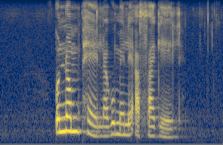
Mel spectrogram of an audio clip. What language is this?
Zulu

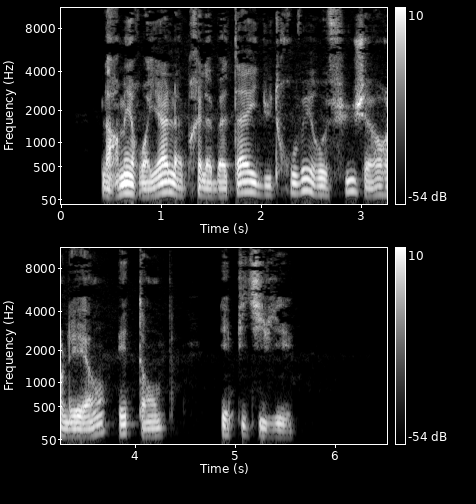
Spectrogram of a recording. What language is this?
French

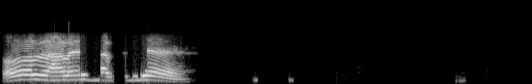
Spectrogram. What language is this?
Dogri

